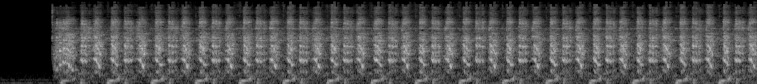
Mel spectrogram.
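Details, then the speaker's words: 1989 Yamaha Virago 535, parked four years, test-start with replacement carbs on full choke: steady fast cranking at about two compression beats a second, no firing or catching; it turns over but won't start. "Right, I'm not seeing any fuel leaks, so we'll give her a little crank on full choke."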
